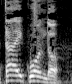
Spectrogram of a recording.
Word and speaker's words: taekwondo: Se pronuncia taekwondo.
